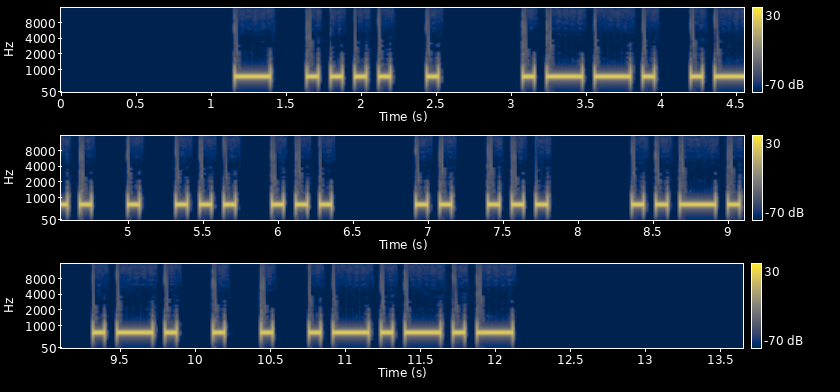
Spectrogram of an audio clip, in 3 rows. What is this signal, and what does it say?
Morse code, heard as a keyed tone, about 15 wpm, 700 Hz. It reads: THE PRESS IS FREE.
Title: Sentences from Top 1000 Words - Review Part 1 - 15wpm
